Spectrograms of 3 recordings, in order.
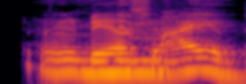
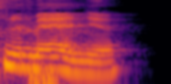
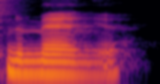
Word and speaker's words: Nemanja: Nemanja Bjelica? – No. It's pronounced Nemanja. It is. Okay. No. I mean, I watch enough soccer to know it's Nemanja.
